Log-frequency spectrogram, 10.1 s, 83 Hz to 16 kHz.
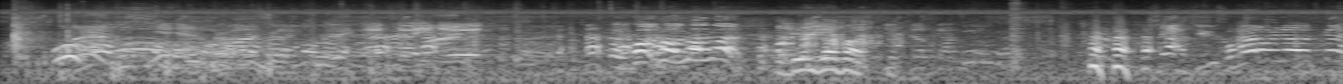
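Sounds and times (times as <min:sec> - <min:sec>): insects chorus: 0:00.0 - 0:10.0.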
